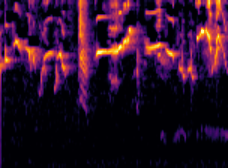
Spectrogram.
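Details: Male-provoking fighting song of an Oriental magpie-robin, used to make rival birds display and fan their tails: bright whistled phrases, one loud harsh rasping burst, then more rising whistles and quick high notes.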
